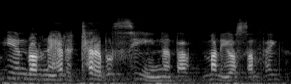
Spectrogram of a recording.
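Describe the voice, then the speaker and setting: A woman's voice: mid-range voice, fast, sharp tone, low-quality recording. A woman playing a grave, urgent aunt in a 1940s radio drama. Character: grave, urgent aunt breaking terrible news.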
